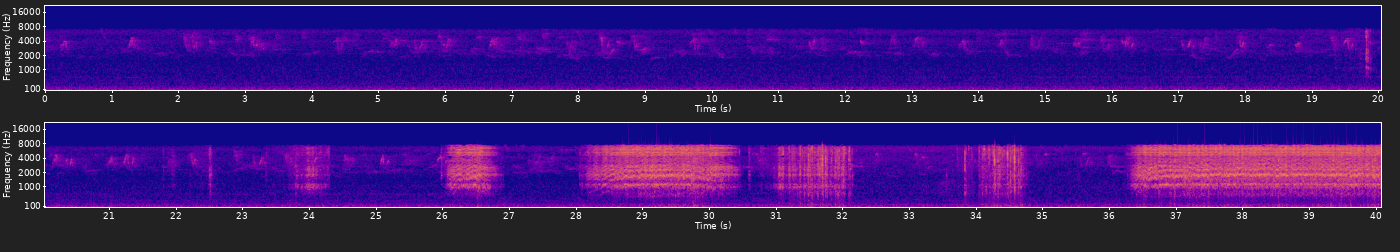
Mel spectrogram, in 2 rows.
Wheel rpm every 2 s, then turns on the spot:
0, 0, 0, 0, 0, 0, 0, 0, 0, 0, 0, 0, 0, 30, 100, 30, 10, 20, 100, 160.
30-32 34-36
